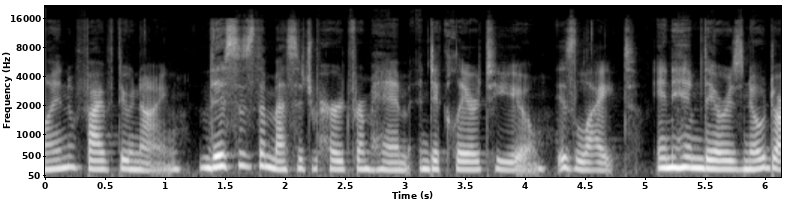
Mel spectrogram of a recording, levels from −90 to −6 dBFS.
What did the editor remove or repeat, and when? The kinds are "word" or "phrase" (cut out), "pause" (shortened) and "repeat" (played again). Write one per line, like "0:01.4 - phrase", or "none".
0:01.2 - pause
0:02.3 - word
0:04.3 - word
0:05.0 - pause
